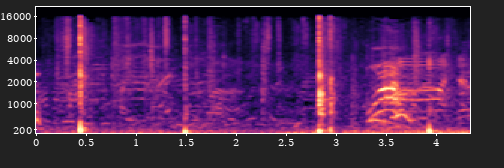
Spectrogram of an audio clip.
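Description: A volleyball being struck by hand in a rally: four sharp slaps about a second apart, with spectators' voices calling out near the end.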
